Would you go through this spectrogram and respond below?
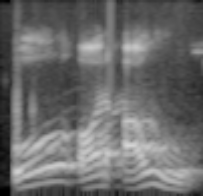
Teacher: ओ और औ इसका उच्चारण कंठोष्ठ से होता है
